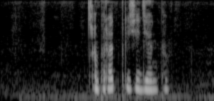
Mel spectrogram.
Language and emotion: Russian, neutral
